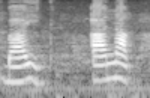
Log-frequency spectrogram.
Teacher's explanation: K hambat diucapkan dengan hambatan pada pita suara tanpa letupan. Biasanya muncul di akhir kata.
